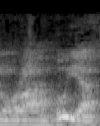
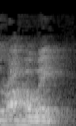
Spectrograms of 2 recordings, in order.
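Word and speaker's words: Rahawayh: Ishaq is Rahaway, even with the scholars of hadith.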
